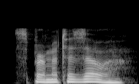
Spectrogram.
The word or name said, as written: spermatozoa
